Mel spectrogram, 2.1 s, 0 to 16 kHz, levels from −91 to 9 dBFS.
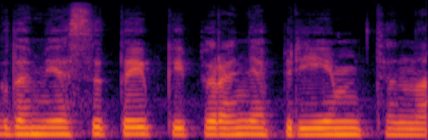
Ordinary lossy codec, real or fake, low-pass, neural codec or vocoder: MP3, 96 kbps; real; 14.4 kHz; none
